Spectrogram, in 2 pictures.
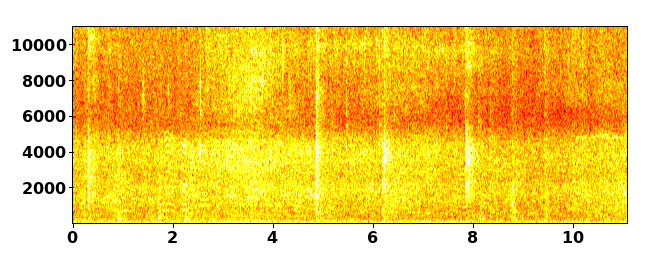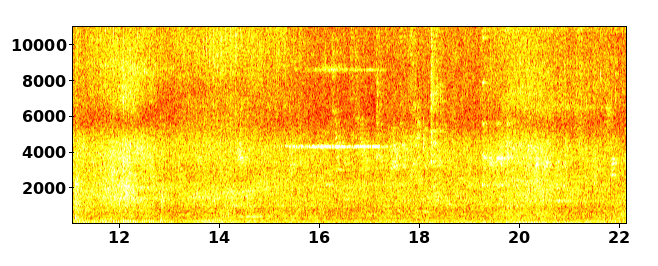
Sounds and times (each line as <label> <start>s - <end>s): Walking in a small alley 0.0s - 22.1s
traffic sound 0.0s - 22.1s
vendors peddling 9.9s - 22.1s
